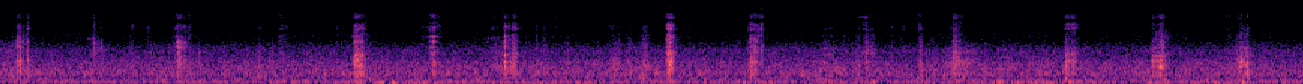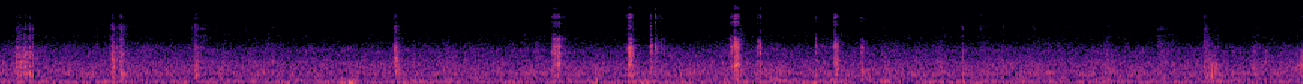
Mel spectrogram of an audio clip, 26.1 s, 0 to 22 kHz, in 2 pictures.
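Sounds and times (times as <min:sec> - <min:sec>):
soft steady hiss: 0:00.0 - 0:26.0
footsteps crunching in snow: 0:21.4 - 0:26.0.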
